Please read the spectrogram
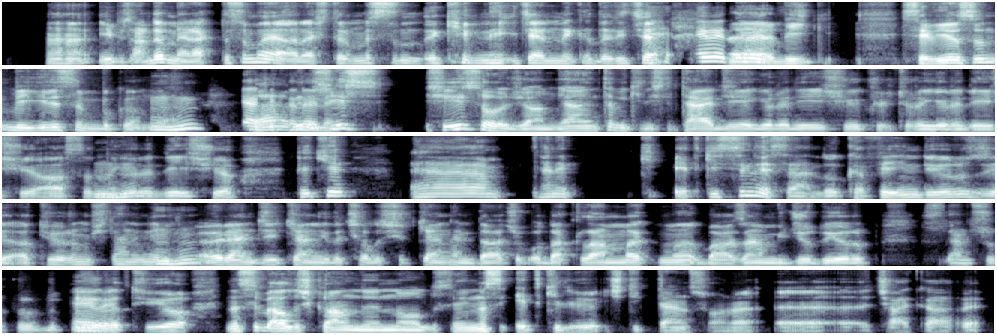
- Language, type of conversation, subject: Turkish, podcast, Kahve veya çay demleme ritüelin nasıl?
- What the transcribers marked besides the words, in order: chuckle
